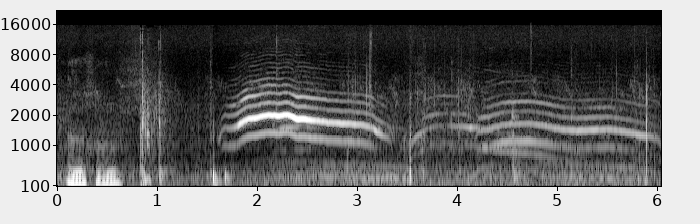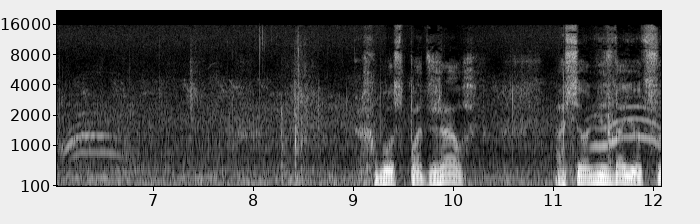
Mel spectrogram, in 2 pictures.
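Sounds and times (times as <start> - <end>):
cat yowling: 1.6 - 7.0, 11.4 - 12.0.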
